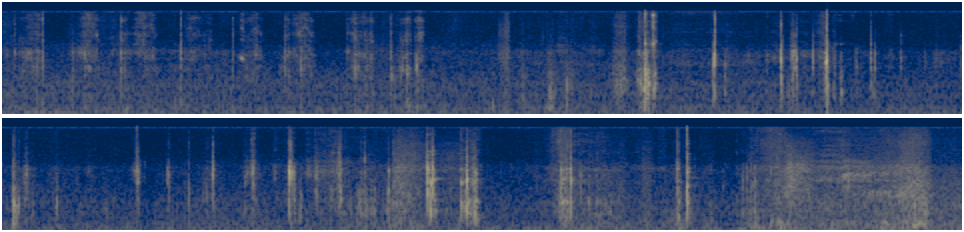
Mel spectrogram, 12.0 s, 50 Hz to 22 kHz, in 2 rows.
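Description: Brass 6.5 Creedmoor cartridges being pressed one at a time into a rifle's detachable box magazine: irregular sharp metallic clicks and scrapes, a few a second. They follow a row of small, closely spaced clicks as the scope turret is turned.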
